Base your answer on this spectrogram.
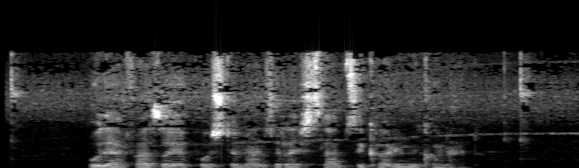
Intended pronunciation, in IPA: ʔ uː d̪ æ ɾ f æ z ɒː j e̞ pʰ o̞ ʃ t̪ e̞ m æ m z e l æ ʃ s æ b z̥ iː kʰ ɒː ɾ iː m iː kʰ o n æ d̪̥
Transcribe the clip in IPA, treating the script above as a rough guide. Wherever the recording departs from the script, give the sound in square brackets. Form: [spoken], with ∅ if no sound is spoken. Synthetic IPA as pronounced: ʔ uː d̪ æ ɾ f æ z ɒː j e̞ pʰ o̞ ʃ t̪ e̞ m æ [n] z e l æ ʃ s æ b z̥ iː kʰ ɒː ɾ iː m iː kʰ o n æ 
